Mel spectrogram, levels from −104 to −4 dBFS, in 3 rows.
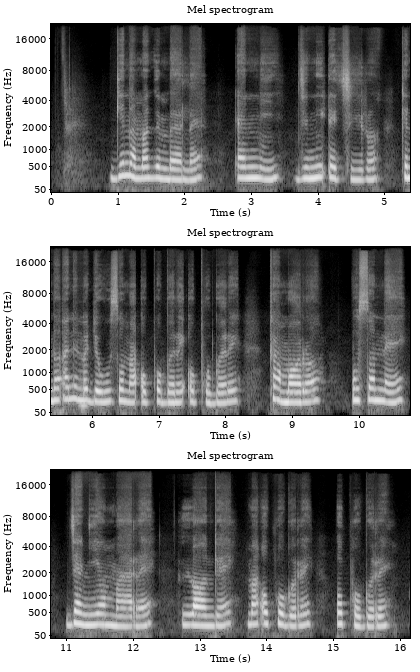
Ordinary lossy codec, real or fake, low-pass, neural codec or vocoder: none; fake; none; codec, 44.1 kHz, 2.6 kbps, DAC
